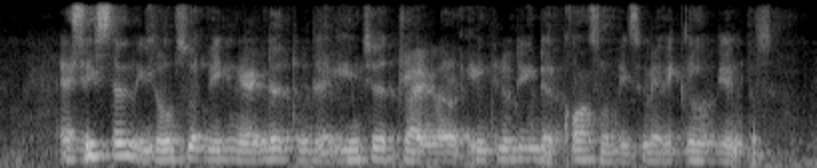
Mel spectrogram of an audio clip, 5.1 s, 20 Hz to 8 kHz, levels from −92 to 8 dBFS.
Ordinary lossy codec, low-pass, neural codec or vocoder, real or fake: none; 7.2 kHz; codec, 24 kHz, 1.5 kbps, HILCodec; fake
